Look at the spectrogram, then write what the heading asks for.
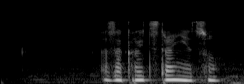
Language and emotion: Russian, neutral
